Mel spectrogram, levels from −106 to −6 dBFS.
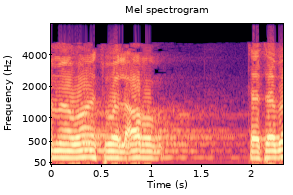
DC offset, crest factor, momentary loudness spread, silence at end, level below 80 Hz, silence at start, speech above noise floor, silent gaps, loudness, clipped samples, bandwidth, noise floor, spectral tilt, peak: under 0.1%; 8 dB; 21 LU; 0 s; -36 dBFS; 0 s; 24 dB; none; -8 LUFS; 3%; 6.2 kHz; -31 dBFS; -9 dB/octave; 0 dBFS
